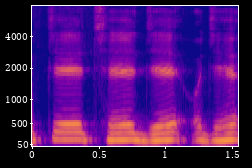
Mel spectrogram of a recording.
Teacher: जो च वर्ग वाले हैं दोस्तों दोस्तों वे जो तालव्य से बोले जाते हैं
